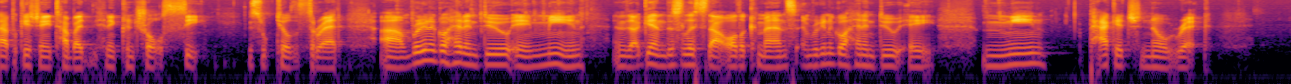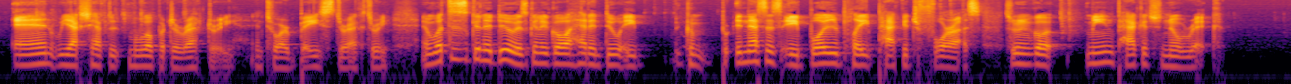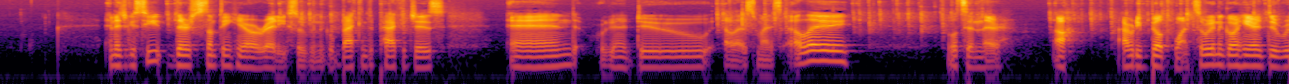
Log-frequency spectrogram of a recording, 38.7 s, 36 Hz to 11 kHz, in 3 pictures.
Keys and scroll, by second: 4.2 super+Tab, 4.9 super+Tab, 10.1 super+v, 13.3 super+v, 13.5 ctrl+c, 22.5 super+v.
